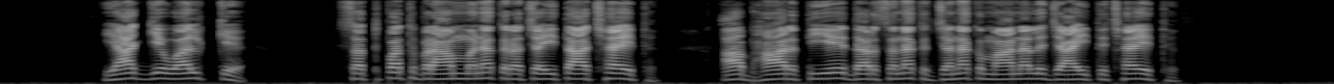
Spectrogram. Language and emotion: Maithili, neutral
